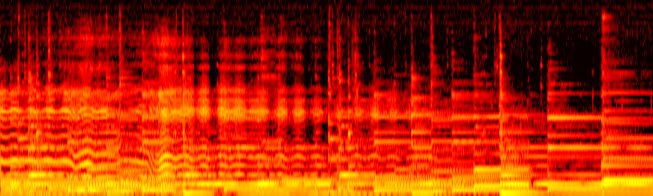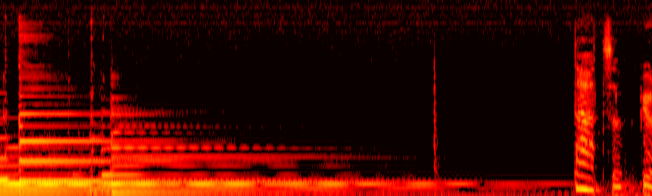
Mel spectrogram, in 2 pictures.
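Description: The end of a folk song: a singing voice holds its last note with vibrato over acoustic guitar. The guitar then plucks a few closing notes, and the final chord rings out and fades away.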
